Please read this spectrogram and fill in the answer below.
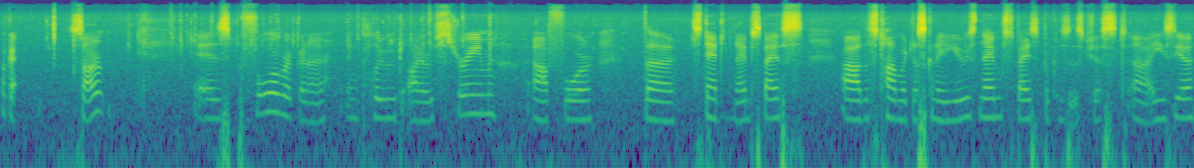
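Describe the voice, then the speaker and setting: A woman speaks at medium pitch and a fairly slow pace, her intonation monotone and flat, with long, frequent pauses. Her loudness swings widely over noticeable background noise. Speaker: programming tutor. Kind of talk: tutorial. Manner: halting, many fillers; stutter.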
